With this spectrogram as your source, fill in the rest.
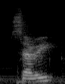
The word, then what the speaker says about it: Seri: the signing of Nice and Ivory Coast international Seri, that's pronounced his surname.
